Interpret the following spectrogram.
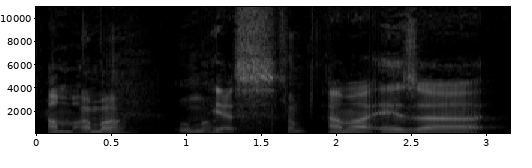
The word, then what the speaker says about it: Umma: Umma.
